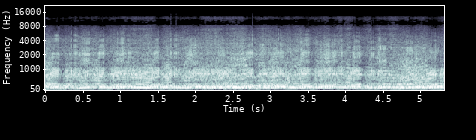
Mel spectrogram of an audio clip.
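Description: A modified car's engine idling, a steady low drone that holds an even pitch.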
